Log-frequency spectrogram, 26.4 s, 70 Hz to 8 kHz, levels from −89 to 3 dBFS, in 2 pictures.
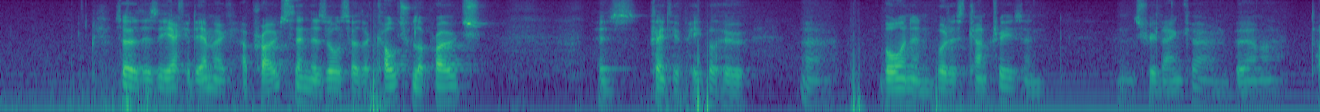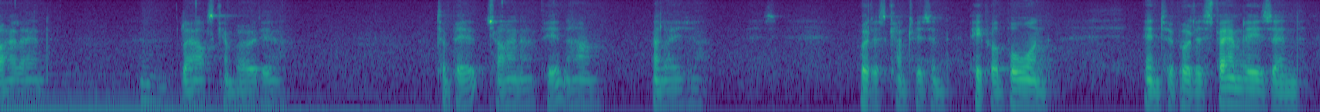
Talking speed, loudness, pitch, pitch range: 100 wpm, -33 LUFS, 90 Hz, 85-95 Hz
